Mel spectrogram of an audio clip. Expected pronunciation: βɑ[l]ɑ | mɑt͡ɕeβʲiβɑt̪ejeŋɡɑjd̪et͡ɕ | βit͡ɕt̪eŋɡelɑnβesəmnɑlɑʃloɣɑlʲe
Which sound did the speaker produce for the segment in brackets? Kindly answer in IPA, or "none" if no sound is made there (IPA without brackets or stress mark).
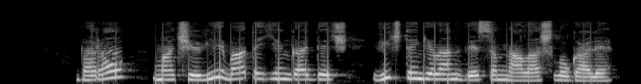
ɾ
